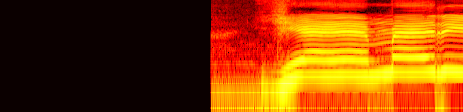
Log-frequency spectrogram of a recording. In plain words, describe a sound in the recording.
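A young boy recites in a melodic chant through a microphone.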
